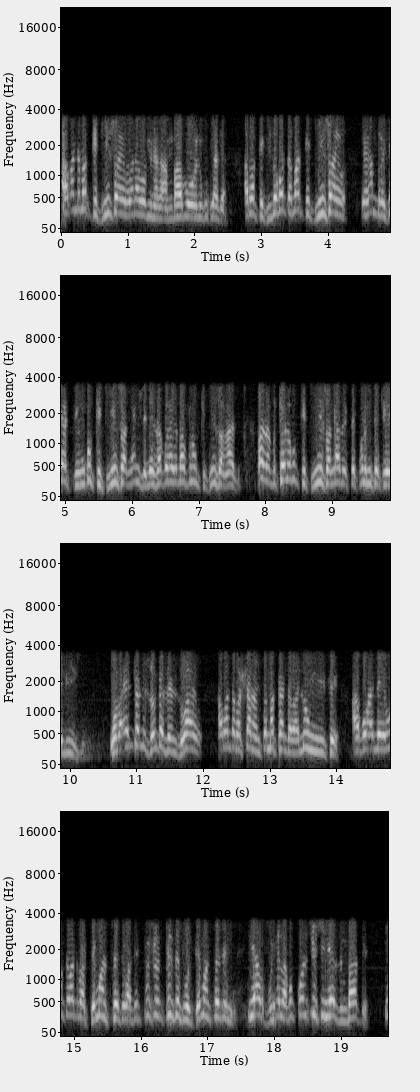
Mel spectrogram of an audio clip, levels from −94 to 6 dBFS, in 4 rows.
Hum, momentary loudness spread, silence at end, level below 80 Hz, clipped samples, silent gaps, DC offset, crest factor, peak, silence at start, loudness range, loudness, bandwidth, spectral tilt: none; 8 LU; 0 s; -84 dBFS; under 0.1%; none; under 0.1%; 16 dB; -6 dBFS; 0 s; 2 LU; -24 LUFS; 3.7 kHz; -5.5 dB/octave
